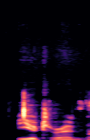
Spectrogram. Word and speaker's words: Buterin: Buterin.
